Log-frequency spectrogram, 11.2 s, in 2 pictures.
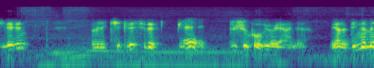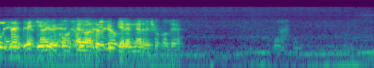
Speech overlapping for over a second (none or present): present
